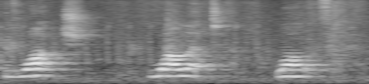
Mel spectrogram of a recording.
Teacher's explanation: When you say those words, you can't feel any air coming out of your mouth after those W's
